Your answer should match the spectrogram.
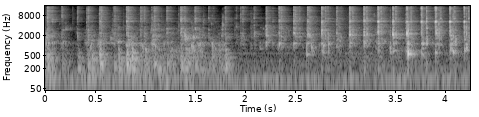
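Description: A fork beating eggs and milk in a ceramic bowl: rapid, even clicks of metal on the bowl that grow louder and steadier about halfway through, with a light ring from the bowl.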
